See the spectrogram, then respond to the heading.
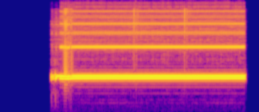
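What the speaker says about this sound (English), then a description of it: "The phone." A telephone rings once in a single long, loud electronic tone that holds steady for about two seconds and then cuts off cleanly, with no voices.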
